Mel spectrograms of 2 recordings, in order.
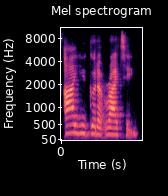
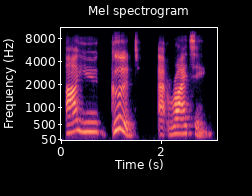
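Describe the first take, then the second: First: It is said in a flat, even voice. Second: It is lively, pushing on good and writing. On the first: The speaker calls it wrong. "we don't want to speak in the same voice" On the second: The speaker calls it right. "the word good and the word writing, I pushed my voice"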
